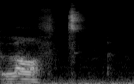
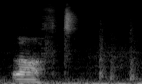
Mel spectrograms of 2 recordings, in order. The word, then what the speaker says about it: laughed: Next one is a f ending, because in English gh is pronounced with a f. So we have laugh is the verb, and when we add an ed, it becomes laughed, laughed.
